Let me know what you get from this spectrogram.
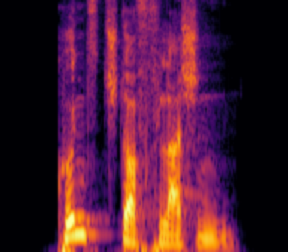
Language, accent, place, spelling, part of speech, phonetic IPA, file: German, Germany, Berlin, Kunststoffflaschen, noun, [ˈkʊnstʃtɔfˌflaʃn̩], De-Kunststoffflaschen.ogg
- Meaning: plural of Kunststoffflasche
